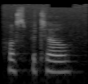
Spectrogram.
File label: "hospital", English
